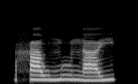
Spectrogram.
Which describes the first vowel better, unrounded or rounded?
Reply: unrounded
